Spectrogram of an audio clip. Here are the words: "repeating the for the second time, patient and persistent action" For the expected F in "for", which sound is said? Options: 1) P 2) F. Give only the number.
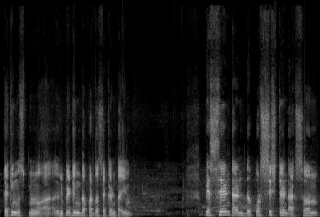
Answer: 1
